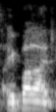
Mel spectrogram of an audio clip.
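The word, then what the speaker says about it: عباد: It's not the letter alif, but it's pronounced like the letter alif. So it's ibad, it's not abd.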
